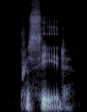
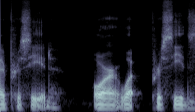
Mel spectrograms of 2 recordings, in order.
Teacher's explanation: they can both reduce to a schwa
